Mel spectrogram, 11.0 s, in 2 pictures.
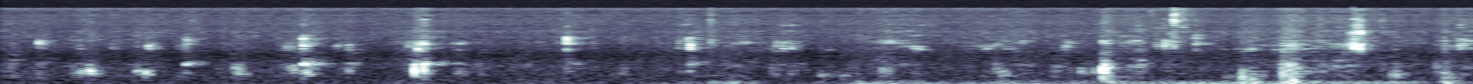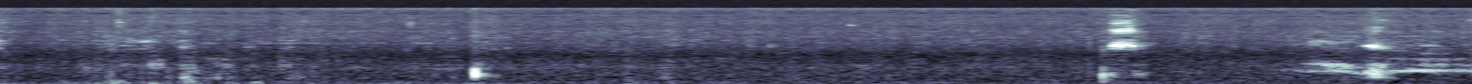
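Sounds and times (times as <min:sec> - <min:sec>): chewing soft rice: 0:00.0 - 0:08.0.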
